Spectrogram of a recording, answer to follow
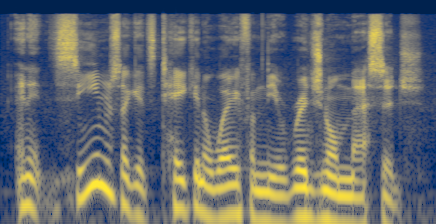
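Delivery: normal talking voice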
